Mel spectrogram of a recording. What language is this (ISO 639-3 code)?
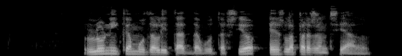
cat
